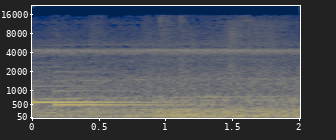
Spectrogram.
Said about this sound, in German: U-Bahnhof Oranienburger Tor.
